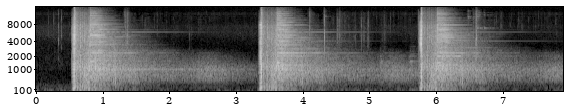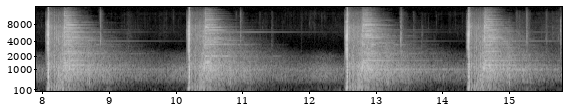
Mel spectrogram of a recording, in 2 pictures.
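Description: Seven 9mm hollow point shots fired from 40 yards at a short-barrel pistol range, each a sharp loud crack with a ringing clang, spaced about two seconds apart with no talking.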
